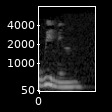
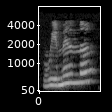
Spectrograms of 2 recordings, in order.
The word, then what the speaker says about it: women: She was a supporter of equal rights for women. Women è la pronuncia plurale della parola woman. Woman, women, woman, women. È una pronuncia che fa eccezione.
